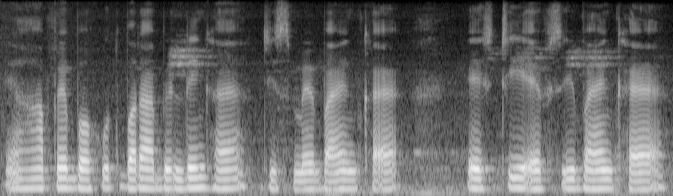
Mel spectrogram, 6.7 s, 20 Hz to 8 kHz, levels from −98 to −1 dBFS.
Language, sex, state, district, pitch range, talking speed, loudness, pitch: Hindi, female, Jharkhand, Ranchi, 135-150 Hz, 105 wpm, -16 LUFS, 145 Hz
